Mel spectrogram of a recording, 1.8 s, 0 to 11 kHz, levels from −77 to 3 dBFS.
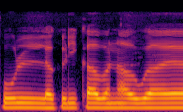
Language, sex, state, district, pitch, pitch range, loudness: Hindi, male, Jharkhand, Deoghar, 140 Hz, 135-140 Hz, -14 LUFS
